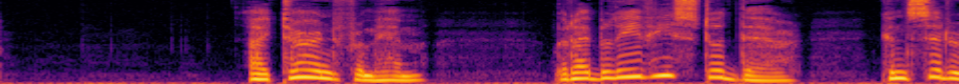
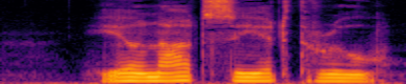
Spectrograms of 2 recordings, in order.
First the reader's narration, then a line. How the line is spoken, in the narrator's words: he said softly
